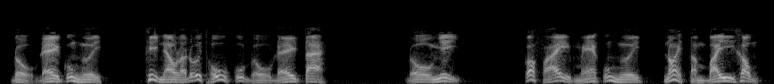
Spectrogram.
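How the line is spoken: Smiling. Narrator (Vietnamese): Bạch Tự Tại mỉm cười nói

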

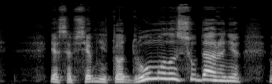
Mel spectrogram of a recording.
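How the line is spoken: Old woman exclaiming. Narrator (Russian): воскликнула бабушка

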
